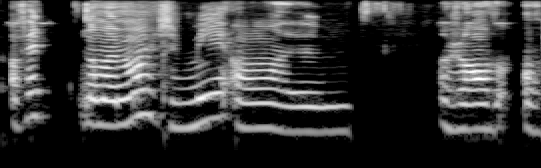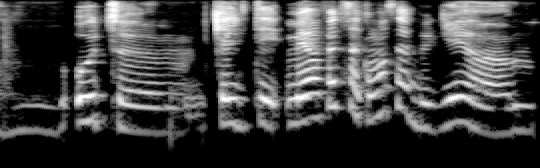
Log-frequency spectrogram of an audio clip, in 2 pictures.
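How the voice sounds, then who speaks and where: A fairly high-voiced woman talks over her game in a loose, rambling way, her voice hoarse and stuffed-up from a cold. She hesitates often and pokes fun at herself as she goes. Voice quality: nasal. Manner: rambling and hesitant, self-mocking. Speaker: Sims building YouTuber. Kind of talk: casual gameplay voice-over.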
